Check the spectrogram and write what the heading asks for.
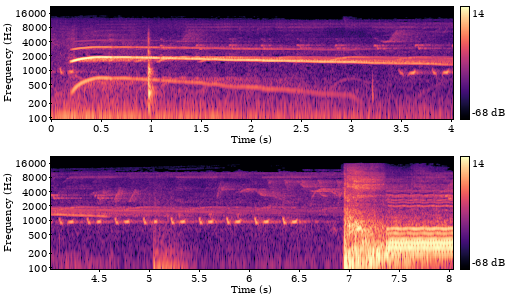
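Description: Intro sound effects: a long tone gliding slowly downward over about three seconds, over a run of short, quickly repeated chirps and a low hum. About seven seconds in, music starts suddenly with a loud, sustained chord.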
